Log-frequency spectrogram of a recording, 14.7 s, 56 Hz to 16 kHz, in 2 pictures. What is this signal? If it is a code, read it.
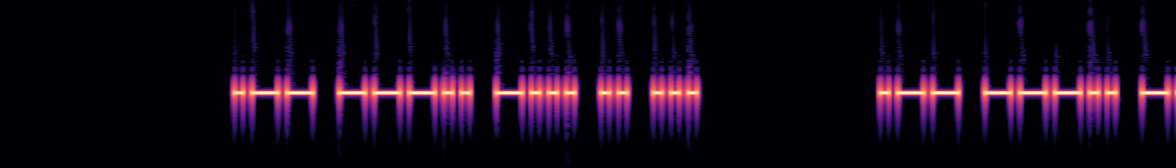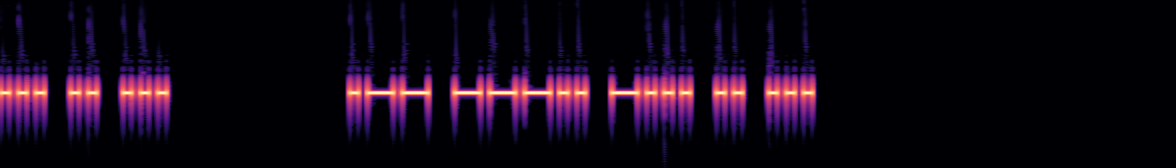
Morse code, heard as a keyed tone, about 22 wpm, 700 Hz. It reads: W8BIS W8BIS W8BIS
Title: USA Call Signs - 5 Characters - Repeated 3x - 22wpm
